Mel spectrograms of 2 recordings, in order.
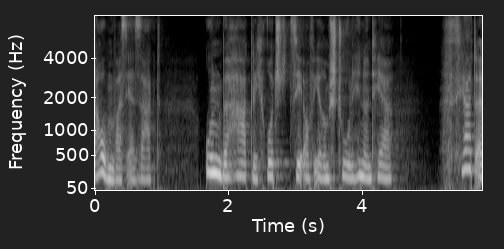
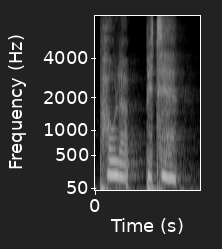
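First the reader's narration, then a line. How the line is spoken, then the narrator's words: Softly pleading. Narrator (German): fleht Maria leise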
